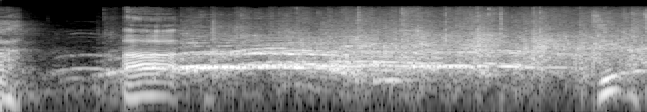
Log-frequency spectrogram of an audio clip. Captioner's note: cheers and applause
